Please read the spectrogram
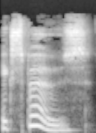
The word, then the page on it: expose: British English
